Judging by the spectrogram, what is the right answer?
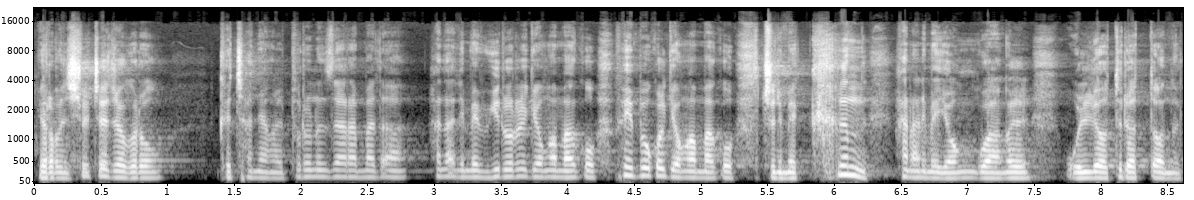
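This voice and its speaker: A middle-aged man preaching an earnest sermon in church, retelling stories and quoting scripture. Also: medium pitch. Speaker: pastor. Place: church sanctuary.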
